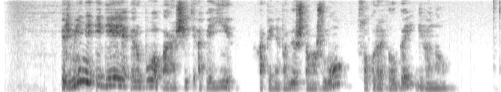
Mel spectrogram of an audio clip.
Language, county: Lithuanian, Kaunas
